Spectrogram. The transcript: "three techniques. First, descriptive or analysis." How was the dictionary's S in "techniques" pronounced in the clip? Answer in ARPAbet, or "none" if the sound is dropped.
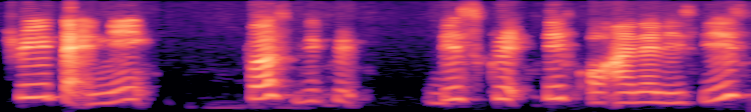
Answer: none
